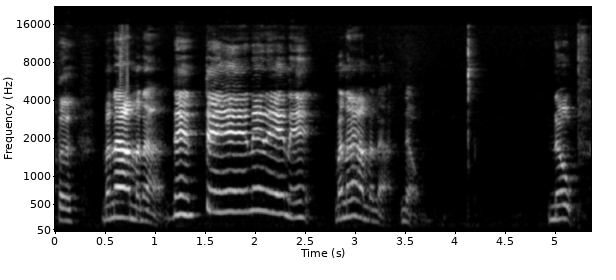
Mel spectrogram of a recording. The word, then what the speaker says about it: Menomena: Anytime I say Menomina. Well, in the way they spell it, it's MENOMENA.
